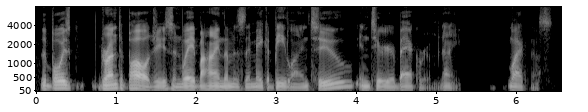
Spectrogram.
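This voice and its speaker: A man's voice: low voice, lively intonation, normal speed, dry recording, studio quality. A man reading out screenplay stage directions as a scripted narration at a table read.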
